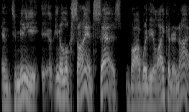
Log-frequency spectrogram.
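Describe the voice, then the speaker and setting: A man with a normal speaking voice talks at a moderate pace in a medium pitch, his intonation lively. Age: 60s. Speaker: podcast co-host, recovery coach. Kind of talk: casual interview chat. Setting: studio.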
